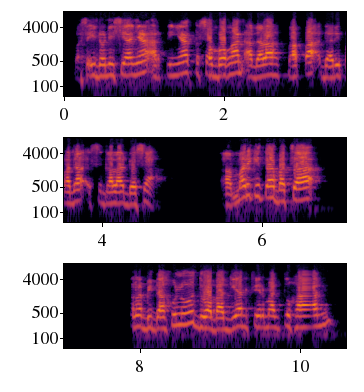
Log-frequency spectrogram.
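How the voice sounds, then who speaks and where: This man's voice has a dark, mellow tone and a high pitch. His intonation stays fairly even. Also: moderate pace. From Indonesia, Cirebon (West Java). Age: 70s. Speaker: lay preacher and businessman. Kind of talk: sermon. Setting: video call.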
